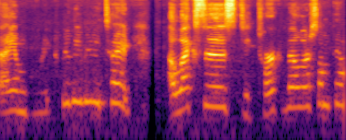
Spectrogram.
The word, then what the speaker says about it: de Tocqueville: Alexis de Tocqueville or something like that. Oh, did I get it right? Yeah, de Tocqueville.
